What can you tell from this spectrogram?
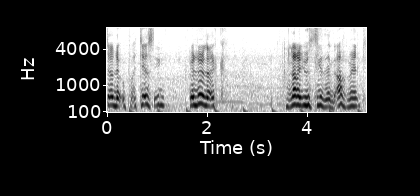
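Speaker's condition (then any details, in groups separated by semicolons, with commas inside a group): Cerebral palsy; since birth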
